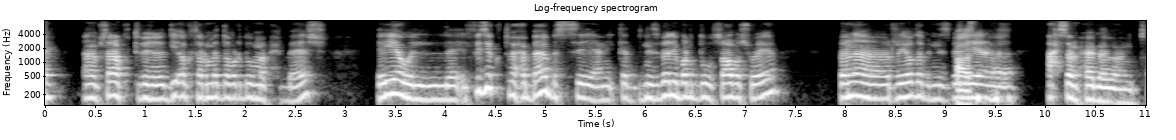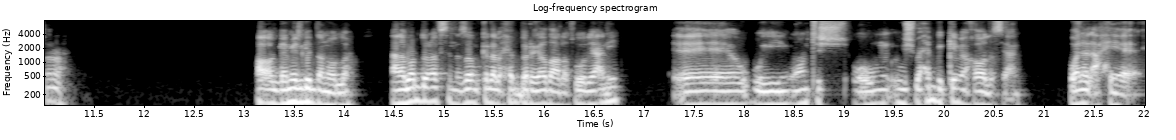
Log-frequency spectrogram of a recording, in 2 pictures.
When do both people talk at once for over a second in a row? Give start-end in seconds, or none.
none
